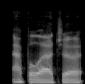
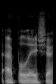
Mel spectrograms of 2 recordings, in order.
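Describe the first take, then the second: First: Appalachia said "app-uh-LATCH-uh"; short-A pronunciation. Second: Appalachia said quickly as "app-uh-LAY-shuh"; long-A pronunciation. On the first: Host giving listeners either choice, Appalachia as "app-uh-LATCH-uh". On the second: Host giving listeners either choice, Appalachia as "app-uh-LAY-shuh". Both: Shown as a demonstration. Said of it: "however you wanna pronounce it".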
